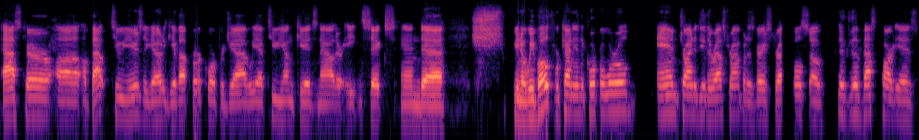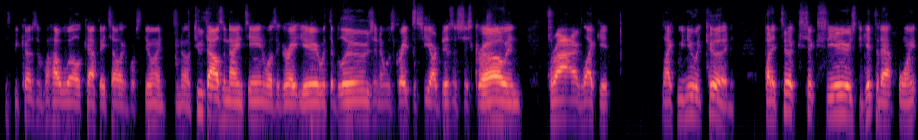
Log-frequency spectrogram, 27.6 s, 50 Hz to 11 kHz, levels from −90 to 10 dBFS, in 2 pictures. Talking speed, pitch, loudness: 220 wpm, 155 Hz, -23 LUFS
